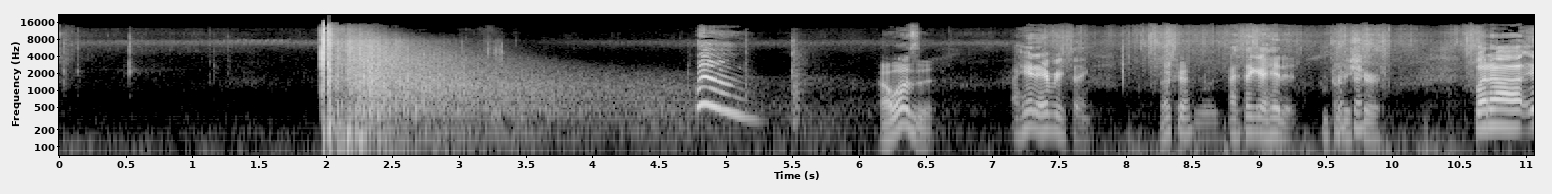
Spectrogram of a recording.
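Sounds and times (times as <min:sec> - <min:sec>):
loud gunshot: 0:02.0 - 0:04.7.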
